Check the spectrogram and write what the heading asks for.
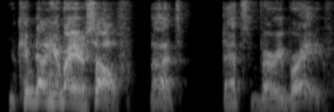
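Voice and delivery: host NPC complimenting the lone scout. Acted. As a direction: praise the bravery with a knowing edge. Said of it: "and goes".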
